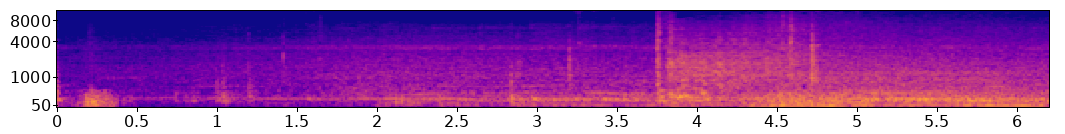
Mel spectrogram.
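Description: Fiat Fiorino van's 1.4 flex four-cylinder engine being started: it catches suddenly about four seconds in and settles into a steady idle.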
